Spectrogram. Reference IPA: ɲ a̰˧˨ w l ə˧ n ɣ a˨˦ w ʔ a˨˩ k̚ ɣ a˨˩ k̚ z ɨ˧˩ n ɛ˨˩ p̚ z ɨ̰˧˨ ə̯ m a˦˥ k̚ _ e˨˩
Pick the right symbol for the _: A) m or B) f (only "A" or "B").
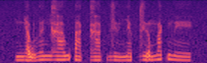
A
